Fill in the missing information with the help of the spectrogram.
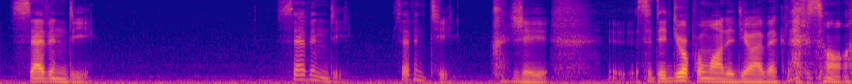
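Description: A low-pitched man, a native English speaker, teaches a French lesson in an American accent. He goes patiently, step by step.

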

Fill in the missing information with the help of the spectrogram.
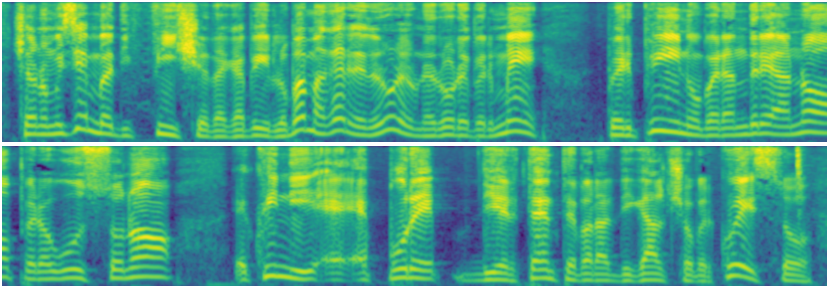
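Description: A man's voice: on the high side, animated, fast talker, hardly any pauses, no echo. A man in a casual football chat making an argumentative, insistent point. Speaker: pundit.

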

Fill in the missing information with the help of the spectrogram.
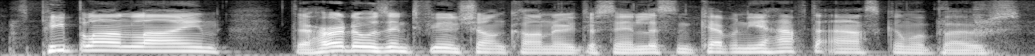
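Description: A young man hosting a comedy podcast, interviewing a guest with a deadpan, teasing manner. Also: fairly high pitch, quick pace, clear, resonant tone, no echo, clean studio sound. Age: young adult. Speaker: podcast host.

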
